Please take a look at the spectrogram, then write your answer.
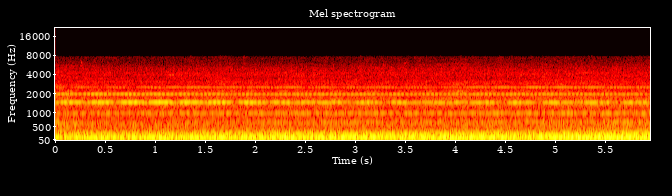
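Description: Union Pacific diesel locomotives lead a northbound freight train, heard as a steady low engine rumble with sustained horn-like tones, moderately distant and constant throughout.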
